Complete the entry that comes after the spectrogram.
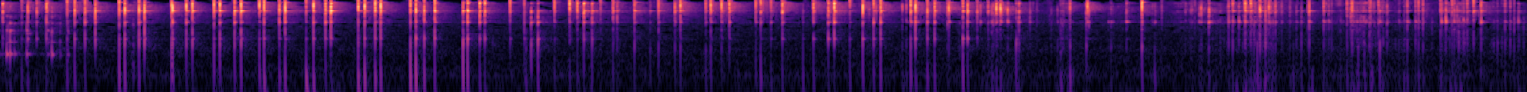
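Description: A small, empty white ceramic dish with a scalloped rim is held in the hands and tapped and scratched quickly with long painted nails. The result is a rapid, steady run of crisp, bright clicks with a faint high ring that dies almost at once. Near the end the taps blur into a denser scratchy texture.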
